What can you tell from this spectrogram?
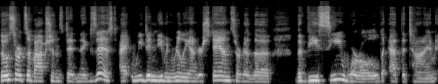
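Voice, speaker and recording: The tone is bright and sharp, and the voice comes through loud. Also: woman. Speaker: tech entrepreneur. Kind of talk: panel discussion. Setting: live-streamed panel. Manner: energetic, emphatic.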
